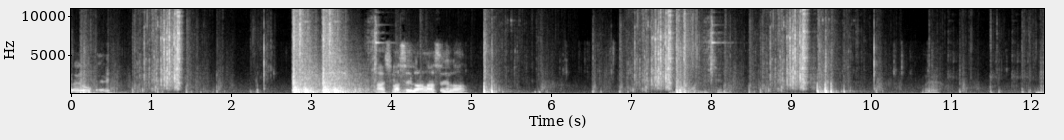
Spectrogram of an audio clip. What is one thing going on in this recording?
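A rifle rattles and clicks as it is handled.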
